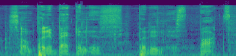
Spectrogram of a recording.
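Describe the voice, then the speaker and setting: This vlogger's voice is mid-range, level and brisk, with vocal fry, over slight background noise. He unboxes a product in a small carpeted room indoors, demonstrating it hands-on and talking folksily, almost to himself, as he handles items.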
